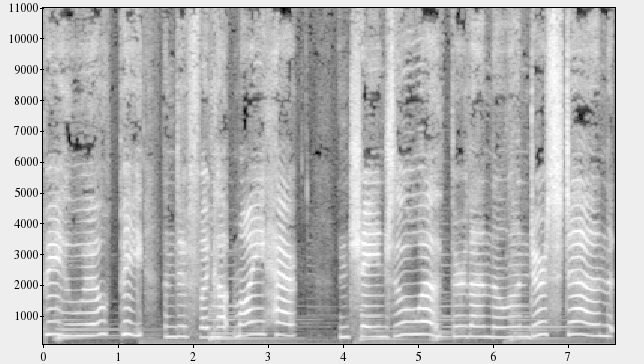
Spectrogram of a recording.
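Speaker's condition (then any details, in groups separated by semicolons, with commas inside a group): No condition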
